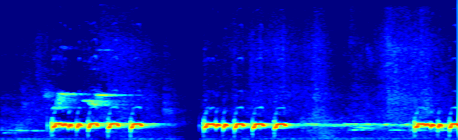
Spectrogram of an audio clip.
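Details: Singing local zebra dove with a big voice, used to coax other doves into calling back. Quick runs of five or six bubbling coo pulses, a long even tone, then another pulsed run.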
